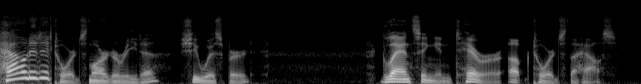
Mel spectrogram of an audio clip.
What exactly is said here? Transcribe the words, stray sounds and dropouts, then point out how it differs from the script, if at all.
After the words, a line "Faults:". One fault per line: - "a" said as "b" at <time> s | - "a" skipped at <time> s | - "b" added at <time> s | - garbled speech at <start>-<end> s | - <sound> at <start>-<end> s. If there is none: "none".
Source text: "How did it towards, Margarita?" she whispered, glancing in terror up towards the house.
"How did it towards, Margarita?" she whispered, glancing in terror up towards the house.
Faults:
none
